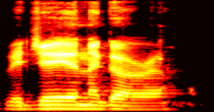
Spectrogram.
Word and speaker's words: Vijayanagara: is very clear um you said it's pronounced just like it's written and it actually stands for so vijaya means victory and nagara means city so it's the city of victory vijaya nagara vijayanagara very nice now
